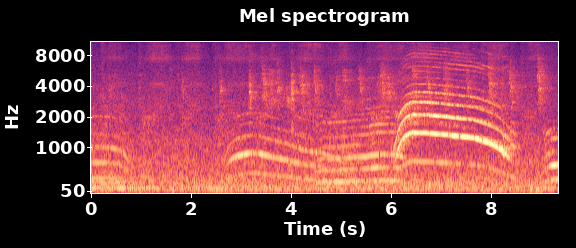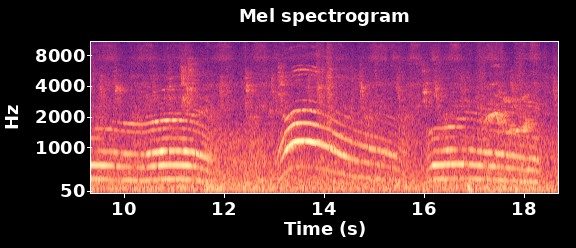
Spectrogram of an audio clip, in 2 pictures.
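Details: Two domestic cats trading calls before a fight: a series of long wavering yowls, some low and moaning, others higher and louder, alternating with short pauses, like a back-and-forth exchange; faint background hum.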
